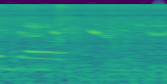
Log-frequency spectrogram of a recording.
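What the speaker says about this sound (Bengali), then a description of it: "মুরগি, সোনালী মুরগি" Thirty-day-old Sonali chickens cluck softly on a village farm, a brief murmur of fowl calls close by.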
